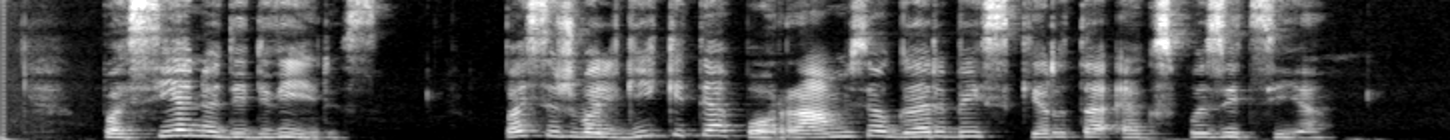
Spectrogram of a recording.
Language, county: Lithuanian, Telšiai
